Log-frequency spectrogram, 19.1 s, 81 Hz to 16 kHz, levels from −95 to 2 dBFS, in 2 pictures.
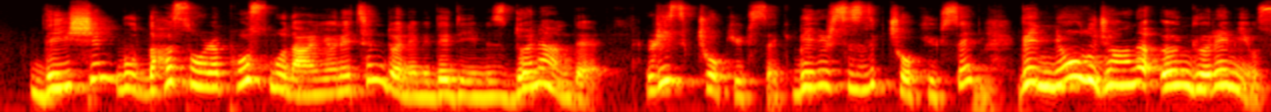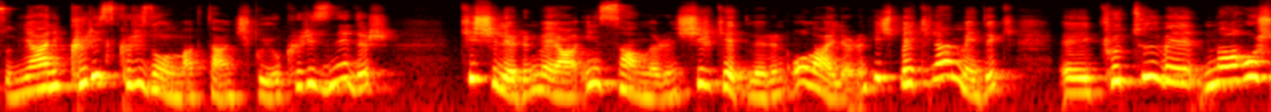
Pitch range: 255-340 Hz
